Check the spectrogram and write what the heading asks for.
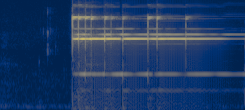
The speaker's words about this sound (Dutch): Daarom hebben wij een, eh, een, een belletje.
